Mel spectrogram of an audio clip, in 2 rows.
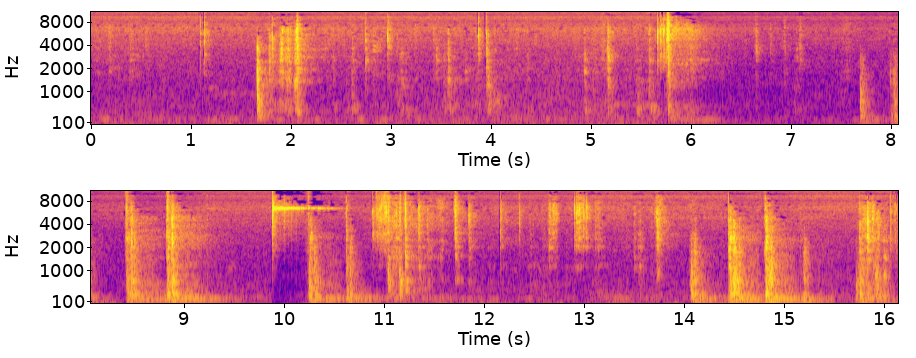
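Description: Hand tools clinking and knocking on the metal of a VW Golf Mk1's front brake hub and caliper carrier, in irregular clusters of clicks and knocks, the loudest near the end, with a brief high squeak about ten seconds in.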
